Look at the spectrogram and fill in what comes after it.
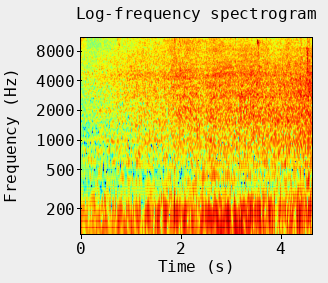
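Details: Continuous outdoor traffic rumble and hum of passing vehicles, without any animal vocalisation.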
